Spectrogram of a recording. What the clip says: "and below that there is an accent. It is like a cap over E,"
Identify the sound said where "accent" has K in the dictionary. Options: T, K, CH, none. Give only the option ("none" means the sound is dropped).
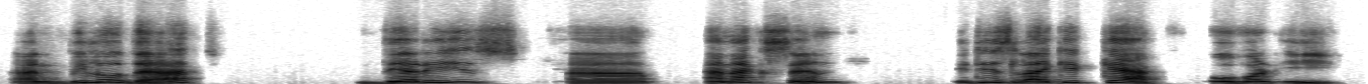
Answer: K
